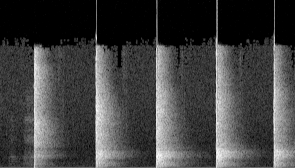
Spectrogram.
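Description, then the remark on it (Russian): Measured, deliberate applause: five sharp, loud hand claps at a slow, perfectly even pace, about one every three-quarters of a second, with no voices. “Они молча переглянулись, смущенные, но непокорные, и тут послышались размеренные аплодисменты.”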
